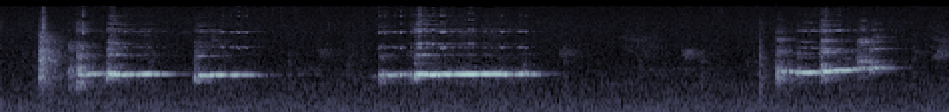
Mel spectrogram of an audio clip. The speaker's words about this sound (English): This is a little off the subject, but what kind of noise was that pinging noise? That is a noise that's made by Phoebe, who is an African gray parrot. And as near as we can figure out, that sound is a bell sound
